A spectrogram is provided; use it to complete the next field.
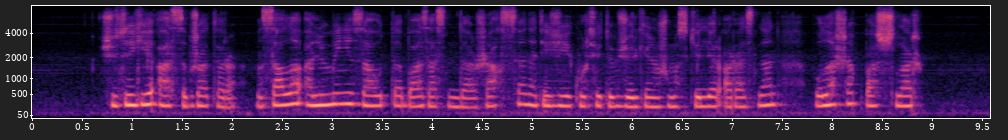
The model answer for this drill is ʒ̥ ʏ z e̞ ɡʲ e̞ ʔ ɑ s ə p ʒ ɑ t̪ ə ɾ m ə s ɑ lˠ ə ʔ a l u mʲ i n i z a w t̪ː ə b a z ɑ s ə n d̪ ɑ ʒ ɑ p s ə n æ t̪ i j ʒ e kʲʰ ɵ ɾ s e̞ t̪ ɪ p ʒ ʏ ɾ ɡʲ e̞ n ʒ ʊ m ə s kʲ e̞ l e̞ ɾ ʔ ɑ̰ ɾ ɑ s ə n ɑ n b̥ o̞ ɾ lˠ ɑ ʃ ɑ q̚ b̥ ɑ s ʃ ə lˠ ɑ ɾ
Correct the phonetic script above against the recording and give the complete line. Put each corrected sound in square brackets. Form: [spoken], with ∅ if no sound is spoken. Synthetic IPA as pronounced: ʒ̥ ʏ z e̞ ɡʲ e̞ ʔ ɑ s ə p ʒ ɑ t̪ ə ɾ m ə s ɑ lˠ ə ʔ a l u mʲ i n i z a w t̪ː ə b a z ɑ s ə n d̪ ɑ ʒ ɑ [q] s ə n æ t̪ i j ʒ e kʲʰ ɵ ɾ s e̞ t̪ ɪ p ʒ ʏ ɾ ɡʲ e̞ n ʒ ʊ m ə s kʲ e̞ l e̞ ɾ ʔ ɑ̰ ɾ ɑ s ə n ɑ n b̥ o̞ [∅] lˠ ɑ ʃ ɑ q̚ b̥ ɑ s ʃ ə lˠ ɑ ɾ

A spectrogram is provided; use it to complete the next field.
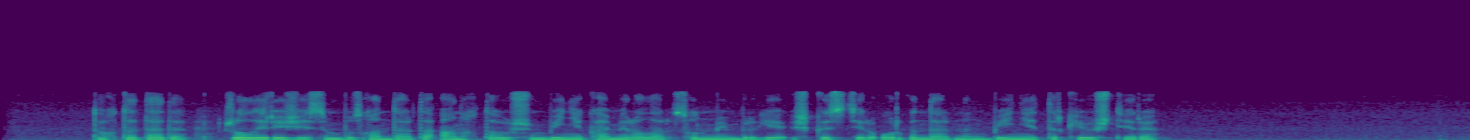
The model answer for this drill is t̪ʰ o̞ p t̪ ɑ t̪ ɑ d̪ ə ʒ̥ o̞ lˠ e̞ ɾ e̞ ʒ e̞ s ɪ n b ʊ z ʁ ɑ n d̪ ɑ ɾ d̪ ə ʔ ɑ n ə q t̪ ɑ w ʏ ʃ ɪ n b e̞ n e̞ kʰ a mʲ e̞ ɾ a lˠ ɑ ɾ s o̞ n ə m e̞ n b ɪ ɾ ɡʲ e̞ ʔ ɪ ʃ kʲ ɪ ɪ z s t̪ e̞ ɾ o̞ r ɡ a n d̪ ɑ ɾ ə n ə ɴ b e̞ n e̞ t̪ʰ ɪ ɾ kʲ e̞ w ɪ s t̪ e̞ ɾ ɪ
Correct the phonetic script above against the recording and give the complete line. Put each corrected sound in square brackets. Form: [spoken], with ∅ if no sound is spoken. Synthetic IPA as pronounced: t̪ʰ o̞ [q] t̪ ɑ t̪ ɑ d̪ ə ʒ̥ o̞ lˠ e̞ ɾ e̞ ʒ e̞ s ɪ n b ʊ z ʁ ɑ n d̪ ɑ ɾ d̪ ə ʔ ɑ n ə q t̪ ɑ w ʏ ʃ ɪ n b e̞ n e̞ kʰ a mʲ e̞ ɾ a lˠ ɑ ɾ s o̞ n ə m e̞ n b ɪ ɾ ɡʲ e̞ ʔ ɪ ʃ kʲ ɪ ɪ [∅] s t̪ e̞ ɾ o̞ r ɡ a n d̪ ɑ ɾ ə n ə ɴ b e̞ n e̞ t̪ʰ ɪ ɾ kʲ e̞ w ɪ [ʃ] t̪ e̞ ɾ ɪ

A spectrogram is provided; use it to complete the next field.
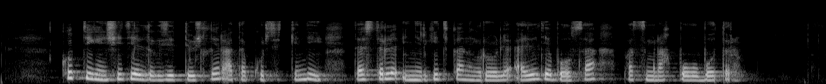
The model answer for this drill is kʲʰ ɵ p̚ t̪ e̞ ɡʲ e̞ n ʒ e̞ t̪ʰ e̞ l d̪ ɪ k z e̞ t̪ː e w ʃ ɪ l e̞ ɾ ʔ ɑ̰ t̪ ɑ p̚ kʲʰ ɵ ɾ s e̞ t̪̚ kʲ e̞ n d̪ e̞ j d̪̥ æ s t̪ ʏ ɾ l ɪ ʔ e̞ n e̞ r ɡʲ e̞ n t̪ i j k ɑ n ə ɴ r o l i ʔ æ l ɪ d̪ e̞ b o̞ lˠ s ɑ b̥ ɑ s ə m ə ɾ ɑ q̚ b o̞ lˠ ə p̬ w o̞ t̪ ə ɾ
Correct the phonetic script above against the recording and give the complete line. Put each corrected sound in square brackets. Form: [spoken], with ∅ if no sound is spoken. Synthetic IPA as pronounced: kʲʰ ɵ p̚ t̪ e̞ ɡʲ e̞ n [ʃ] e̞ [t̪] e̞ l d̪ ɪ k z e̞ t̪ː e w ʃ ɪ l e̞ ɾ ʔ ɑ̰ t̪ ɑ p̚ kʲʰ ɵ ɾ s e̞ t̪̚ kʲ e̞ n d̪ e̞ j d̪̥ æ s t̪ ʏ ɾ l ɪ ʔ e̞ n e̞ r ɡʲ e̞ [∅] t̪ i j k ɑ n ə ɴ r o l [ɪ] ʔ æ l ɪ d̪ e̞ b o̞ lˠ s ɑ b̥ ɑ s ə m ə ɾ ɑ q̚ b o̞ lˠ ə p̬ w o̞ t̪ ə ɾ

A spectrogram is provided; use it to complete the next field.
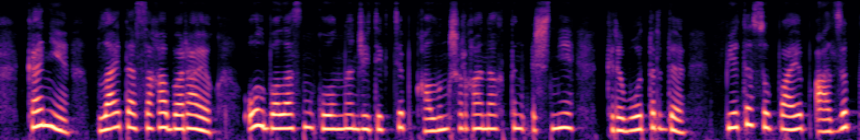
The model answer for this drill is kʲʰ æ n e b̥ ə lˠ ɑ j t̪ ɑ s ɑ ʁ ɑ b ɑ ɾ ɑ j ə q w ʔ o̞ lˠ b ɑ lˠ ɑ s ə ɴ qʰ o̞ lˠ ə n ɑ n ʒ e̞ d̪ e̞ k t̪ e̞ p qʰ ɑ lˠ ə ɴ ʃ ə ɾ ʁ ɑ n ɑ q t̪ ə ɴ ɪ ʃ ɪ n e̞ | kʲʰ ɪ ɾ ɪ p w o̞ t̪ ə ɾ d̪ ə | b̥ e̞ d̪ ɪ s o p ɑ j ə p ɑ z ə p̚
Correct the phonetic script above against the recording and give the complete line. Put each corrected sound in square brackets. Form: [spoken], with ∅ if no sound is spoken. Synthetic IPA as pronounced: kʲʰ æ n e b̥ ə lˠ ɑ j t̪ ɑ s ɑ ʁ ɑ b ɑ ɾ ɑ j ə q w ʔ o̞ lˠ b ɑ lˠ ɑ s ə ɴ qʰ o̞ lˠ ə n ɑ n ʒ e̞ [t̪] e̞ k t̪ e̞ p qʰ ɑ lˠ ə ɴ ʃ ə ɾ ʁ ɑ n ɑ q t̪ ə ɴ ɪ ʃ ɪ n e̞ | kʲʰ ɪ ɾ ɪ p w o̞ t̪ ə ɾ d̪ ə | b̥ e̞ [t̪] ɪ s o p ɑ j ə p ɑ z ə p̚

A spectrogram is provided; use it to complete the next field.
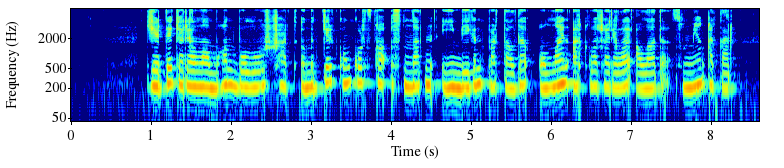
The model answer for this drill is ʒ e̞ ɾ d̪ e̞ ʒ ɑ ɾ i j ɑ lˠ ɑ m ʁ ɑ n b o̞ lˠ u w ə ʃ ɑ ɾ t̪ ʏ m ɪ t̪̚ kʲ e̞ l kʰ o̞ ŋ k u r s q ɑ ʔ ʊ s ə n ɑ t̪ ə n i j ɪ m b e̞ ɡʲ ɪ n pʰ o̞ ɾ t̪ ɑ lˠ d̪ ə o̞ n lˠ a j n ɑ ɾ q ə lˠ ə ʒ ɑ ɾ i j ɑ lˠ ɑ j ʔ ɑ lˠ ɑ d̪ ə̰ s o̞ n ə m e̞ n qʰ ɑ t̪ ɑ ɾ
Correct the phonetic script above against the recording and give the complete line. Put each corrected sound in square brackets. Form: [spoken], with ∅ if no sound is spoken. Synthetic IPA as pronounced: ʒ e̞ ɾ d̪ e̞ ʒ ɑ ɾ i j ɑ lˠ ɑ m ʁ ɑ n b o̞ lˠ u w ə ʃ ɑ ɾ t̪ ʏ m ɪ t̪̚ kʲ e̞ [ɾ] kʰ o̞ ŋ k u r s q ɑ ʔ ʊ s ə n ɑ t̪ ə n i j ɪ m b e̞ ɡʲ ɪ n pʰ o̞ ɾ t̪ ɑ lˠ d̪ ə o̞ n lˠ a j n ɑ ɾ q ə lˠ ə ʒ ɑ ɾ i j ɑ lˠ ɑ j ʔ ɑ lˠ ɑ d̪ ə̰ s o̞ n ə m e̞ [ɴ] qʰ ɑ t̪ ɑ ɾ

